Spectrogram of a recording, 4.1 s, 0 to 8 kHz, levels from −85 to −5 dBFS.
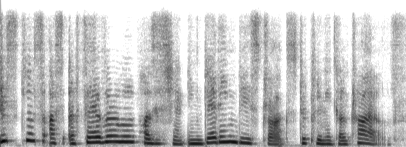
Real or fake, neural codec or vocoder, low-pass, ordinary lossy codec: fake; codec, 32 kHz, 1.9 kbps, SNAC; 7.2 kHz; Opus, 64 kbps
